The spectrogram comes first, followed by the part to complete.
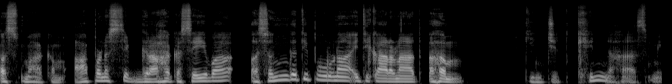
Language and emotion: Sanskrit, sad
